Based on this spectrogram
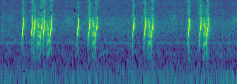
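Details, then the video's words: Quail calling in the morning, recorded for use as a lure: short, sharp, squawky notes in quick clusters of two or three, the clusters repeated roughly every second over faint low background hum. "Batair sound Subha k Liye"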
